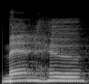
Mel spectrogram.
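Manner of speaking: ordinary talk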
